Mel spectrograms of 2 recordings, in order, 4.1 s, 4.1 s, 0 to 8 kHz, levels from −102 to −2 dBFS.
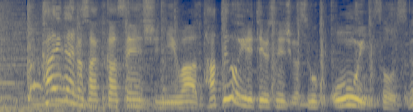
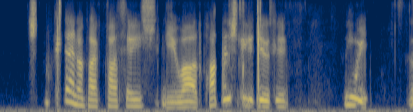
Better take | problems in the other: first | noise reduction (neural diffusion model UNIVERSE++)

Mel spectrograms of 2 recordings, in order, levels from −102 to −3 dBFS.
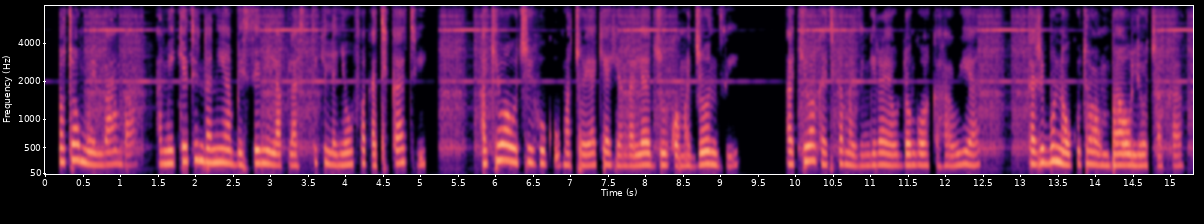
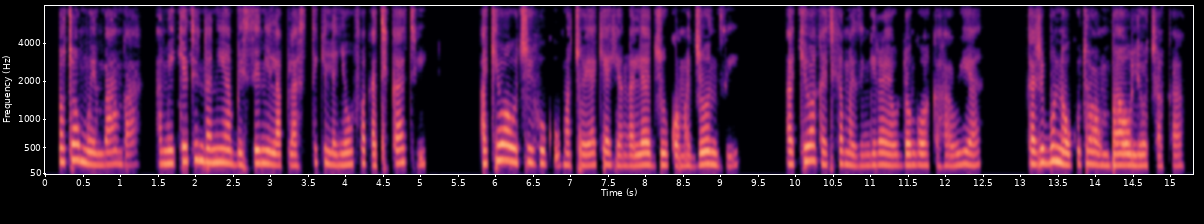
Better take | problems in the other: second | background sound (Telephone); 17 dB below the speech

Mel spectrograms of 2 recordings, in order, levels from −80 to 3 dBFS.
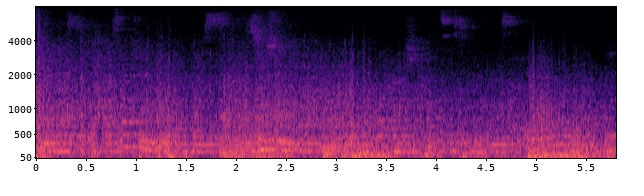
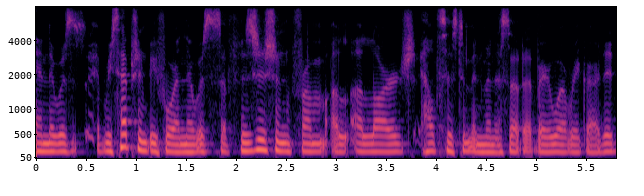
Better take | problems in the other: second | background sound (Thunder); 4 dB above the speech // room echo; dies away in 1.3 s

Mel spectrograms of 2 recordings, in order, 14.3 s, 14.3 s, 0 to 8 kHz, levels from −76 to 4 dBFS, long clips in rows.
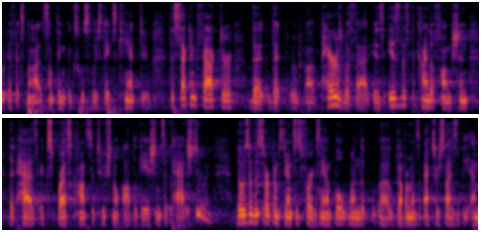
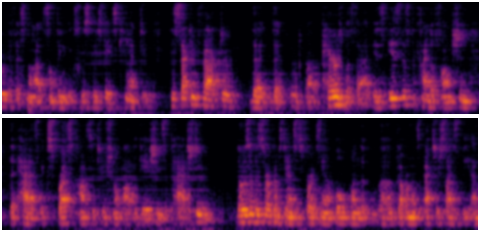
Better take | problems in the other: first | noise reduction (neural separator model SepFormer DNS4)

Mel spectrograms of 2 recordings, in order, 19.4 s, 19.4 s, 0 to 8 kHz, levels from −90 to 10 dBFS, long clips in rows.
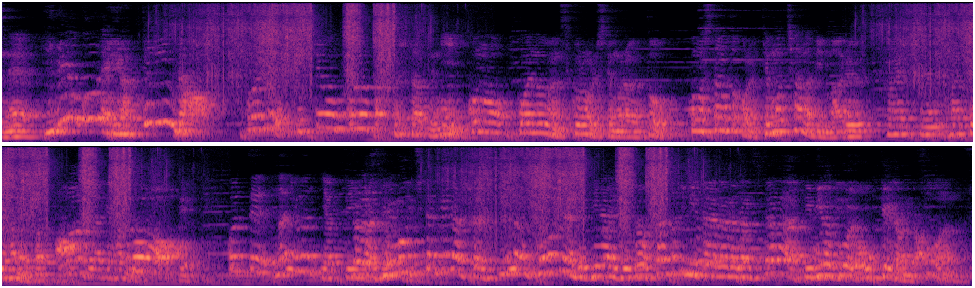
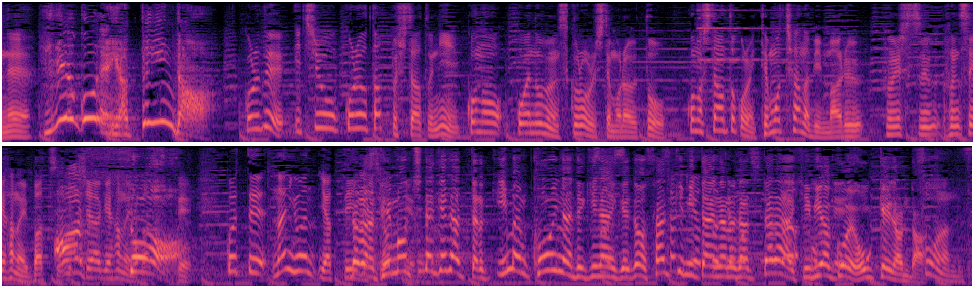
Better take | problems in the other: second | background sound (Tearing); 16 dB below the speech // room echo; dies away in 0.9 s

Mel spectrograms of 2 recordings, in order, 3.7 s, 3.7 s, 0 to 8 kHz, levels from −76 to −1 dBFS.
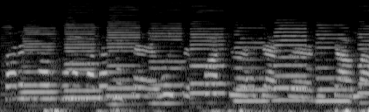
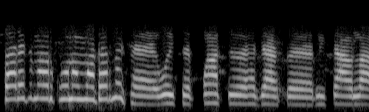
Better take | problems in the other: second | noise reduction (classical method log-MMSE)

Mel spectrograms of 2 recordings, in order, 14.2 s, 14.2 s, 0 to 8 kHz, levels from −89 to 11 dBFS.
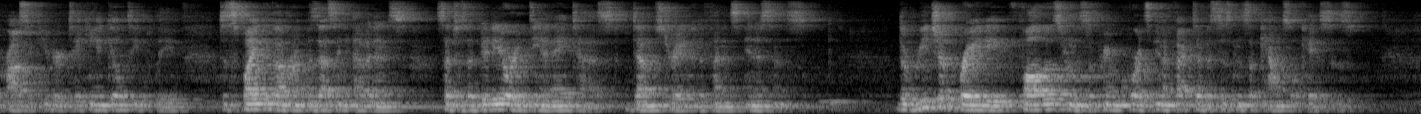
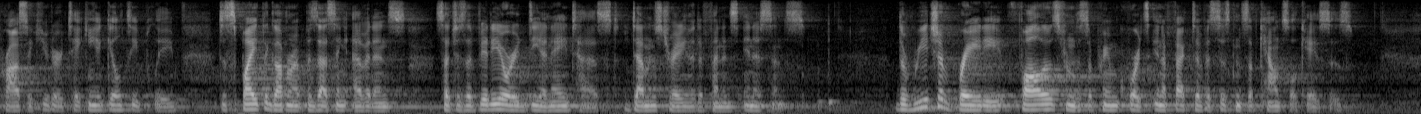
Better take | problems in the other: second | room echo; dies away in 0.9 s

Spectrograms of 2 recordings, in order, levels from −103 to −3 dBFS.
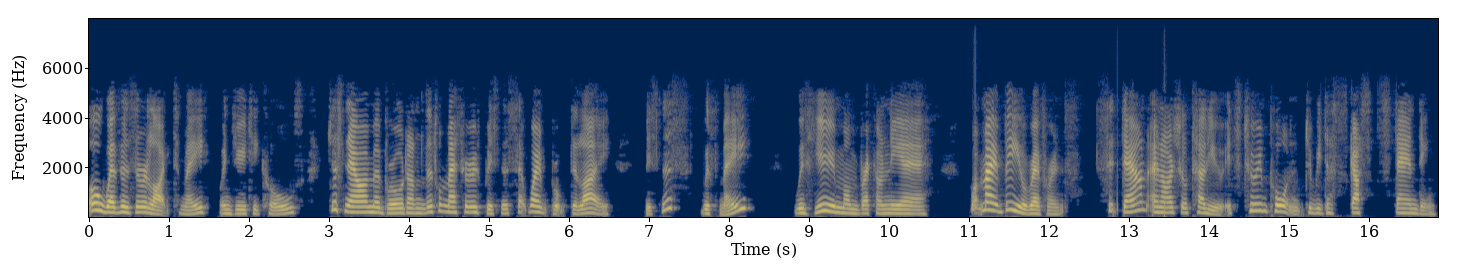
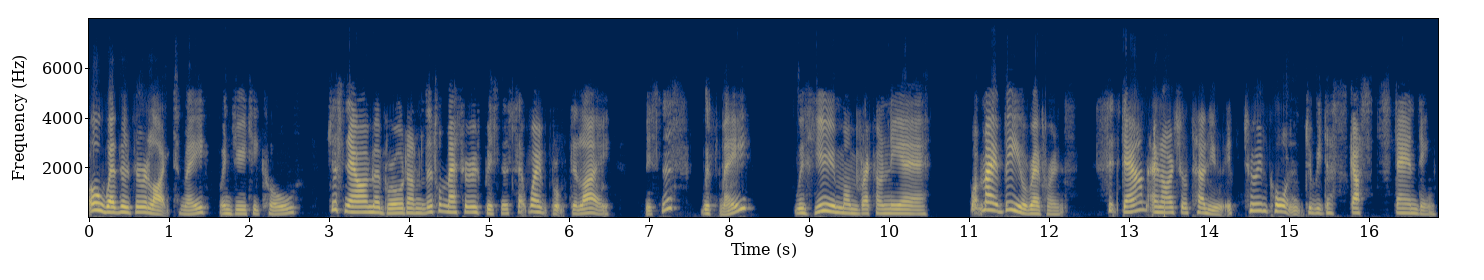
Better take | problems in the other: first | noise reduction (neural mask model Resemble Enhance denoiser)

